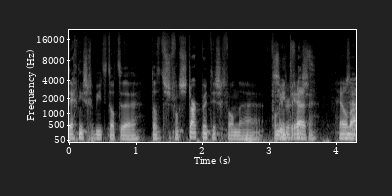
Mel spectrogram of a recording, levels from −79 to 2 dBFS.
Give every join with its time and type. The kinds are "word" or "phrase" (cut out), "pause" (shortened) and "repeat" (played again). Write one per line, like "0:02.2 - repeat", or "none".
0:01.1 - pause
0:02.3 - word

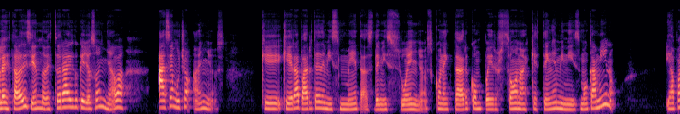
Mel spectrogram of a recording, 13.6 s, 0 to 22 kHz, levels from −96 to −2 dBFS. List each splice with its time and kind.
none

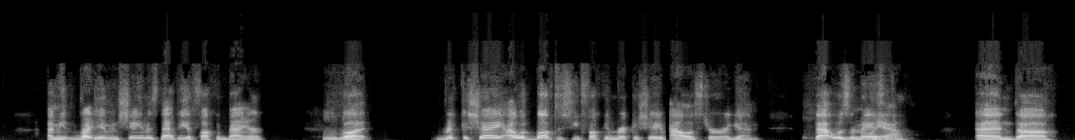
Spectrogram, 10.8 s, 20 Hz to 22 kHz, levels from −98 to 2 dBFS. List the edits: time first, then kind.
0:00.9 - word
0:04.3 - word
0:06.6 - word

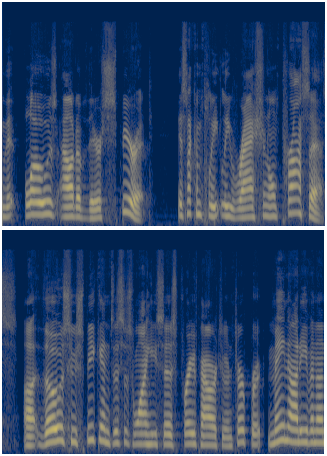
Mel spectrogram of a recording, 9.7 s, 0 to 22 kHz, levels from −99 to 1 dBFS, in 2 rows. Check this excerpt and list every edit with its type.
0:02.8 - word
0:05.1 - pause
0:06.5 - word
0:07.8 - phrase
0:08.8 - pause

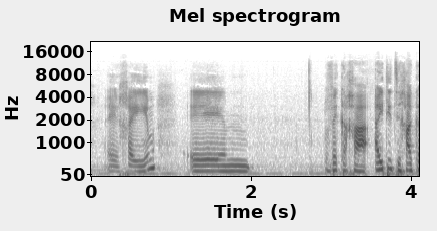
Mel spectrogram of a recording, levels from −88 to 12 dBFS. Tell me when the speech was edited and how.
none

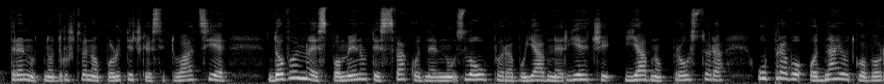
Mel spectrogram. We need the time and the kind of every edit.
none

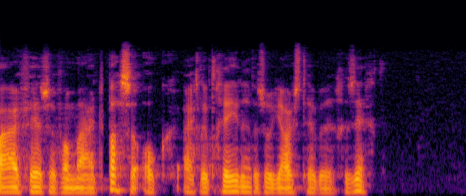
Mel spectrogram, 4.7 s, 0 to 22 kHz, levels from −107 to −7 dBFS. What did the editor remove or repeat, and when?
0:01.0 - phrase
0:02.1 - word
0:02.5 - word

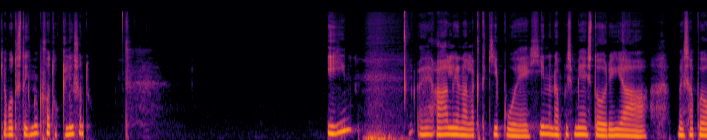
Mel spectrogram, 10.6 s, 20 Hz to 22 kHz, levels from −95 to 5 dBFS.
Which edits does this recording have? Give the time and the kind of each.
0:01.2 - phrase

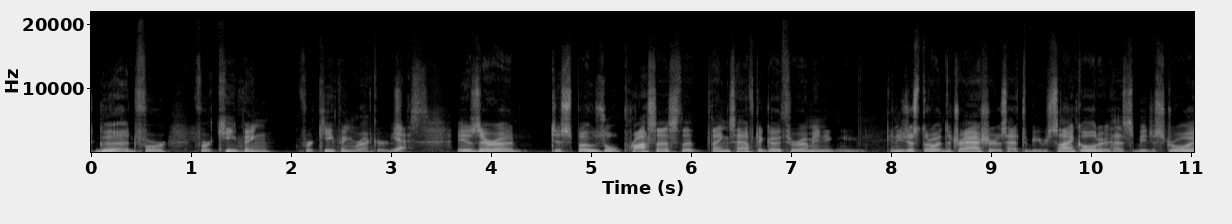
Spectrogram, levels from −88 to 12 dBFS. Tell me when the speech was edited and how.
none

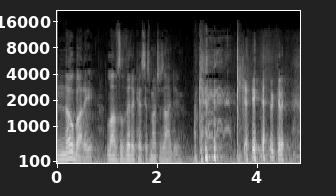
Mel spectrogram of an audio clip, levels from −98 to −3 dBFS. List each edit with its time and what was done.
0:01.8 - word

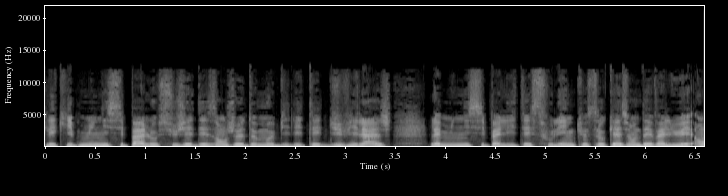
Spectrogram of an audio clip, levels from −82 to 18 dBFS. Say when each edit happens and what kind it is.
0:05.5 - word

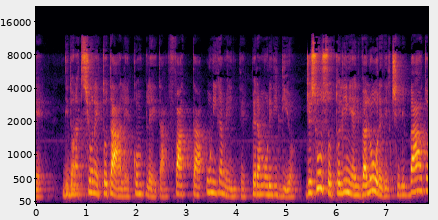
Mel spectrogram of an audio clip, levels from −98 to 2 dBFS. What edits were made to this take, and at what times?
0:05.3 - pause

